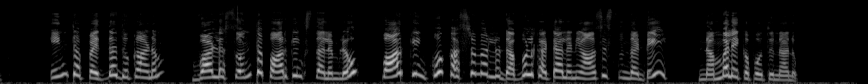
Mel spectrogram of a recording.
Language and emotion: Telugu, angry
